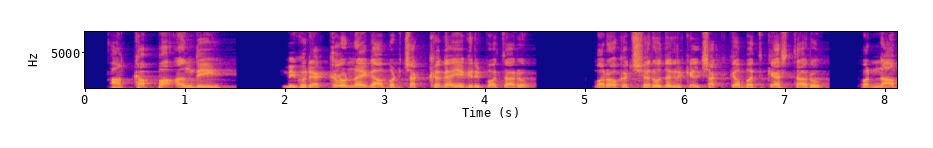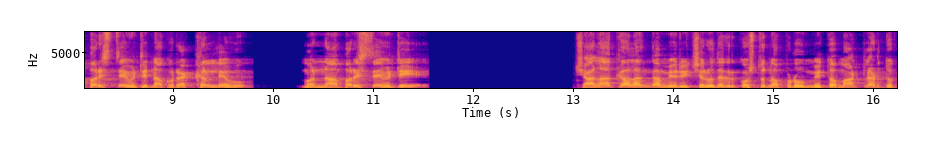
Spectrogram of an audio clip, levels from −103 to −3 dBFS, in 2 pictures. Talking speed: 135 wpm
